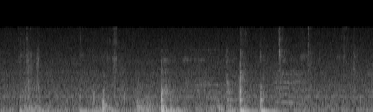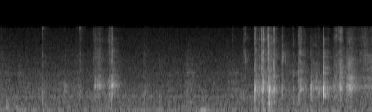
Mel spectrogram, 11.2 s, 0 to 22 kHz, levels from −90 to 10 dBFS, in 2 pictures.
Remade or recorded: recorded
